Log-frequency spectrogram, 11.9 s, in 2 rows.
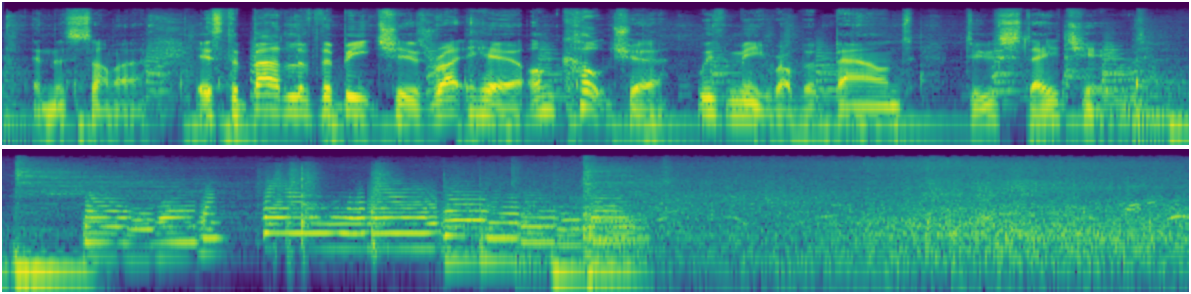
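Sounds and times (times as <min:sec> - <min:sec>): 
speech: 0:00.2 - 0:05.9
plucked musical notes: 0:03.6 - 0:09.4
waves and surf breaking at Copacabana Beach in Brazil: 0:07.2 - 0:11.8
wind: 0:09.1 - 0:11.8.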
